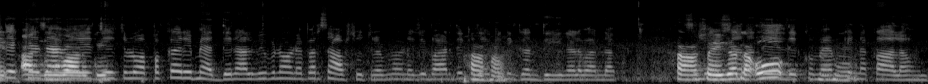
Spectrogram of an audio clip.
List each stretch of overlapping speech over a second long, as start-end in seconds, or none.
6.9-8.6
